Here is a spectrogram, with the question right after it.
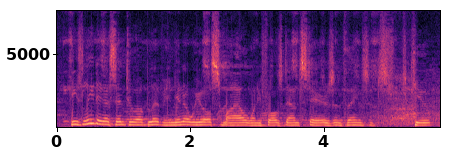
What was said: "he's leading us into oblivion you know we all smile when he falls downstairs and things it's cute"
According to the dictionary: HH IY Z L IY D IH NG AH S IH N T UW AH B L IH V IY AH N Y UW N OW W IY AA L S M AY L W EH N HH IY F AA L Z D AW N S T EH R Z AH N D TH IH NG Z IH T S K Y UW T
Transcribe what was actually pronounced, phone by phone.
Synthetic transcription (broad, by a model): HH IY Z L IY D IH NG AH S IH N T UW AH B L IH V IY AH N Y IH N OW W IY AA L S M AY L W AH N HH IY F AA L Z D AW N S T EH R Z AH N TH IH NG Z IH T S K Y UW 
